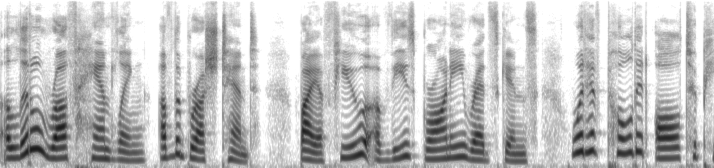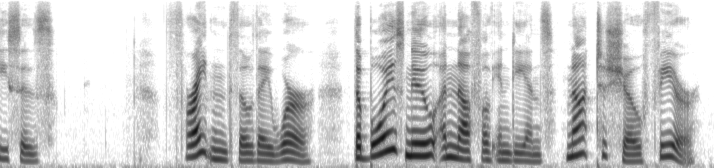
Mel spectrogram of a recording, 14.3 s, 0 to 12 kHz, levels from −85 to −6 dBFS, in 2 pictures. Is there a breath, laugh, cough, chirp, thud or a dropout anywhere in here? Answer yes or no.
no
